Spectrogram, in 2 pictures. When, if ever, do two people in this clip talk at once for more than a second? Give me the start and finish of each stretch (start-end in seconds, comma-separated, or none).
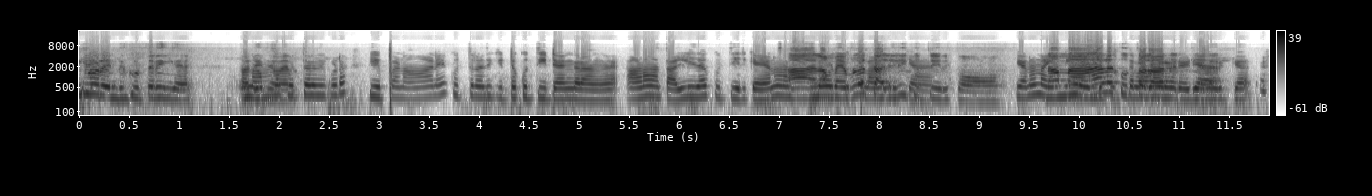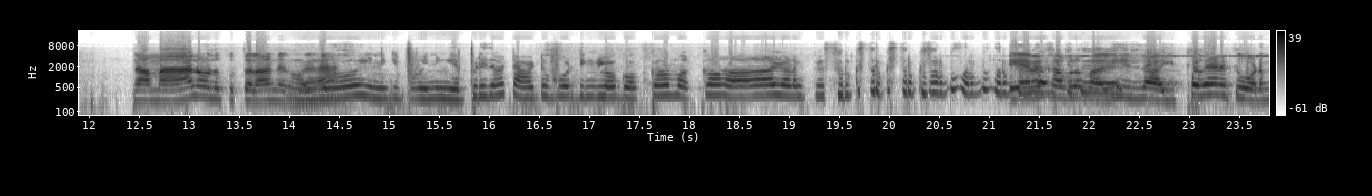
9.7-11.3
